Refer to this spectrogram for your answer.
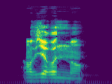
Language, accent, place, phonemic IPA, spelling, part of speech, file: French, France, Lyon, /ɑ̃.vi.ʁɔn.mɑ̃/, environnements, noun, LL-Q150 (fra)-environnements.wav
- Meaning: plural of environnement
